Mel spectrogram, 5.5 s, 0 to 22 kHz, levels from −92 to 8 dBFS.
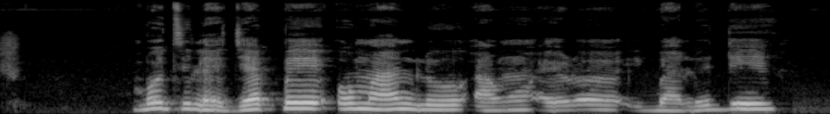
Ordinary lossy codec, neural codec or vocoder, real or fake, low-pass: none; vocoder, 44.1 kHz, 128 mel bands every 256 samples, BigVGAN v2; fake; 19.8 kHz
